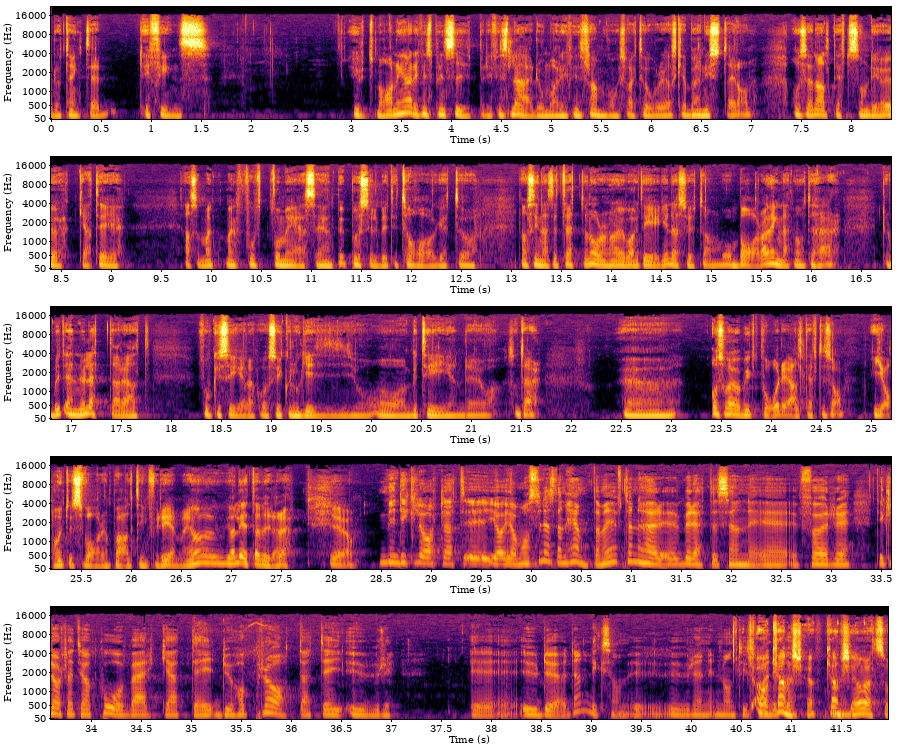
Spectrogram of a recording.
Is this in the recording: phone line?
no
